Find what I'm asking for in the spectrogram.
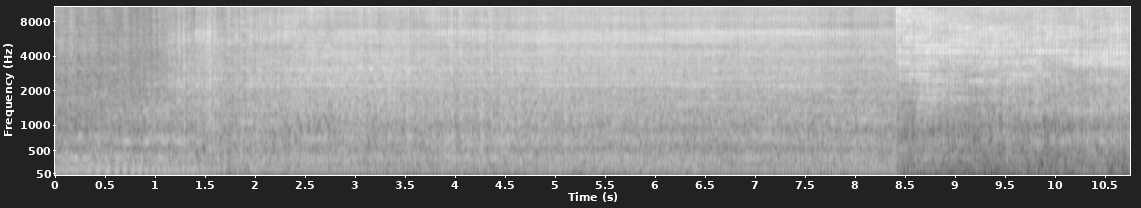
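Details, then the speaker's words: Steady, even grinding hiss over motor hum as a rotary mower blade is sharpened on a bench-top stone grinder with the stone turning upward, so the blade isn't pulled in; normal grinding set only by applied pressure. "it's much easier grinding to grind with the stone coming up this way because I'm not getting pulled in so it's truly just how much ever pressure I applied to the blade into the grinding wheel that is what is experienced in the grinding not the stone catching"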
